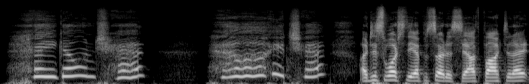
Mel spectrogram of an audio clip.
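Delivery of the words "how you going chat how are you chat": very high falsetto elder voice; extremely high-pitched character impression; elder dude. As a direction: greet them in a tiny, put-on old-timer falsetto. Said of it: "Not the elder dude impression".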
